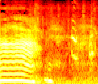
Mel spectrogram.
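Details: Dog giving a drawn-out tonal howl of about half a second, held steady and then sliding downward at the end, followed by a short, lower yelping note and faint voices.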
